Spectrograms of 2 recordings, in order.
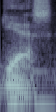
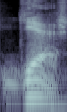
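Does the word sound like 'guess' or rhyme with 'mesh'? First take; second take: guess; mesh. First: The word sounds like guess. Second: The word rhymes with mesh. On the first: The speaker calls it wrong. "not guess" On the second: The speaker calls it right. "Gesh rhymes with mesh"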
